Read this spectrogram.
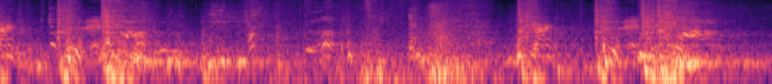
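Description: Fire bursts and crackles.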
